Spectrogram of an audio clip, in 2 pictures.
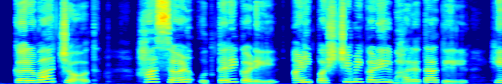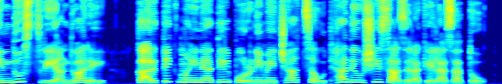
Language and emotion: Marathi, neutral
